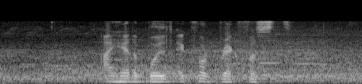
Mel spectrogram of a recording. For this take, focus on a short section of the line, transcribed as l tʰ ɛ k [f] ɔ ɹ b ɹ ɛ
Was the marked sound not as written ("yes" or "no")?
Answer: no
